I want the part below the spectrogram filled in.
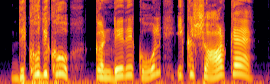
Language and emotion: Dogri, surprised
